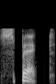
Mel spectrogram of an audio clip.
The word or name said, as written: specked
